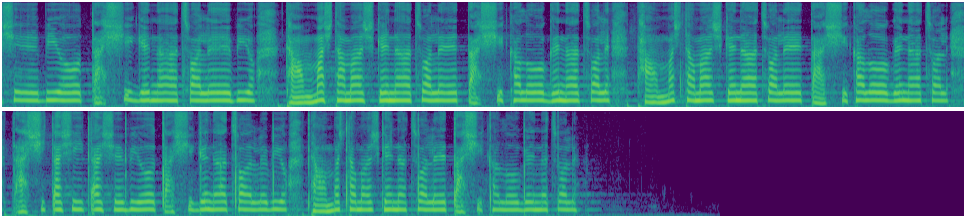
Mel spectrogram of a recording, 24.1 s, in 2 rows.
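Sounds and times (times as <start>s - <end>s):
person singing a waking song to a child in Tianeti: 0.0s - 19.2s.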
